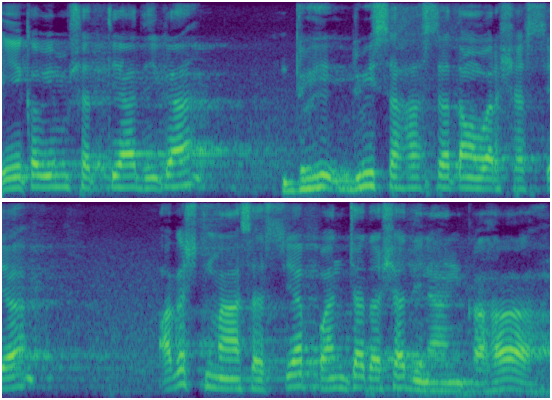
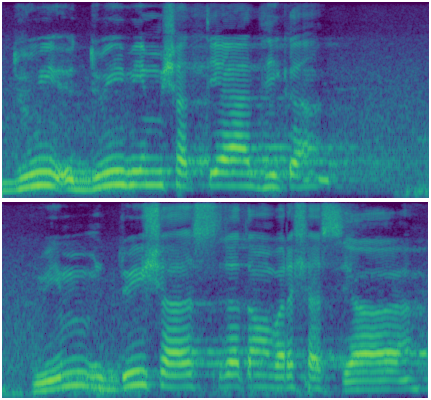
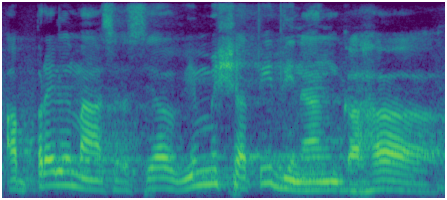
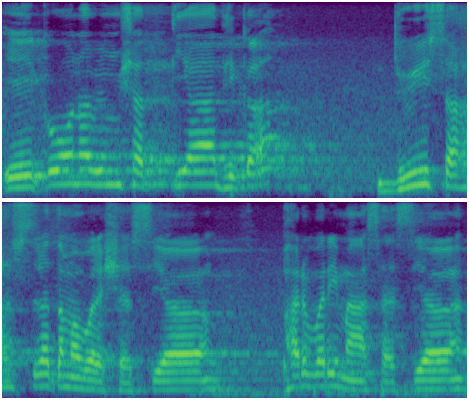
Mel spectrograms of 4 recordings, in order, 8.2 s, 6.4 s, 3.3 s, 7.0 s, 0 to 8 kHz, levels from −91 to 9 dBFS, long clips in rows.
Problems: constant background noise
